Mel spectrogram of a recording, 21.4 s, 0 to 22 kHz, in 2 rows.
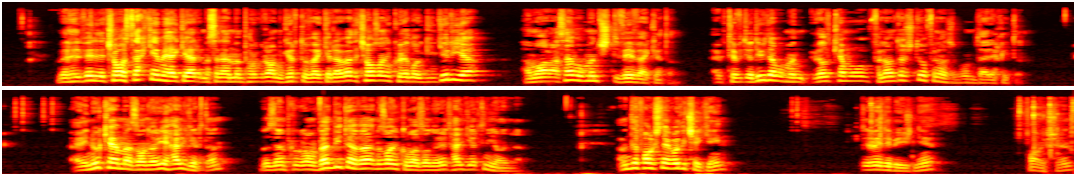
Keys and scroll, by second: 19.3 Return, 20.6-21.4 typing.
